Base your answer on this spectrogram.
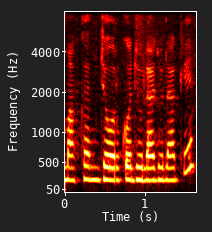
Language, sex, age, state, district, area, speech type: Hindi, female, 18-30, Uttar Pradesh, Sonbhadra, rural, spontaneous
